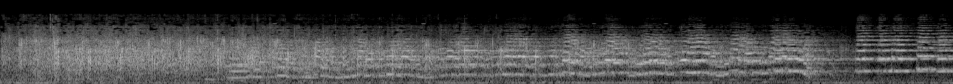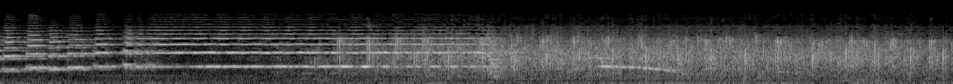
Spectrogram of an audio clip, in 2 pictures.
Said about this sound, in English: Now last night, we had everyone give a second round of applause if they wanted more of that. So let's see if we can encourage him again.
